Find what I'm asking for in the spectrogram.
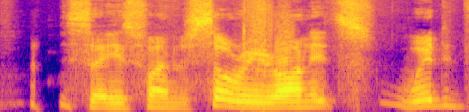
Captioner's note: laughing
